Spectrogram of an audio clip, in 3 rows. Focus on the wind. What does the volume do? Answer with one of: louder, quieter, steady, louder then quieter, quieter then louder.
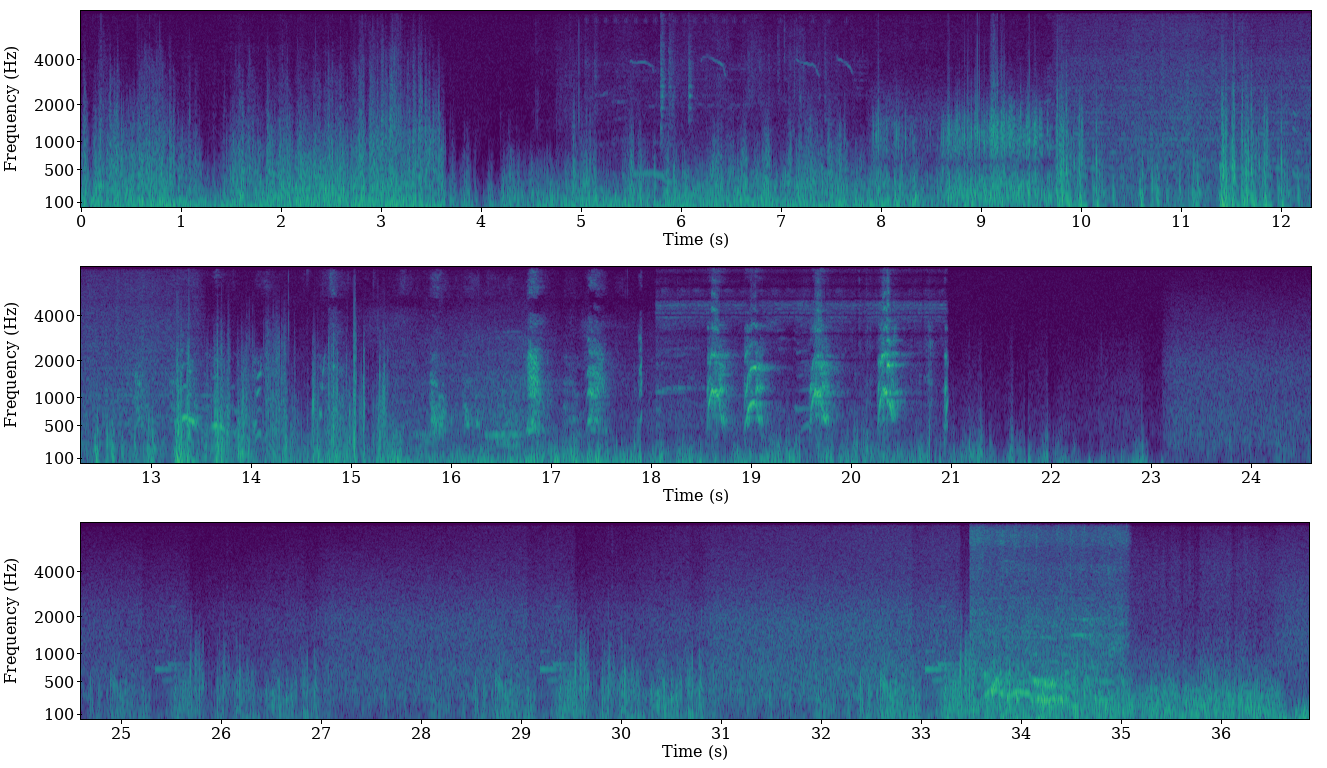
quieter then louder.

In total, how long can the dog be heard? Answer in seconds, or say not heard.
9 s.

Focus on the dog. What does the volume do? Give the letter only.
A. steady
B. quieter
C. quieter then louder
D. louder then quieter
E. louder
C.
